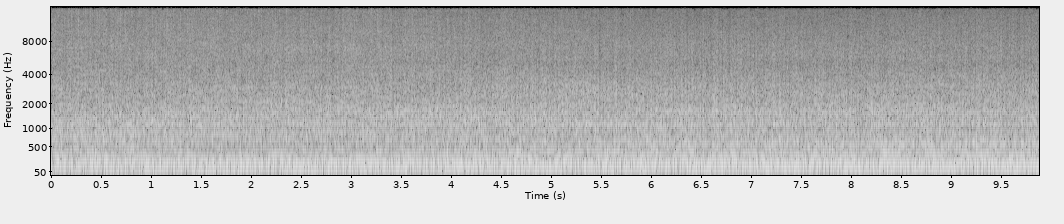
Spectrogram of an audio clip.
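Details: 1980 Jacobsen Turfcat 60-inch mower after PTO shaft repair and regreasing: steady, even engine drone holding constant speed throughout, no knocking or grinding; running smoothly.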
